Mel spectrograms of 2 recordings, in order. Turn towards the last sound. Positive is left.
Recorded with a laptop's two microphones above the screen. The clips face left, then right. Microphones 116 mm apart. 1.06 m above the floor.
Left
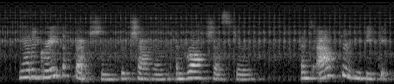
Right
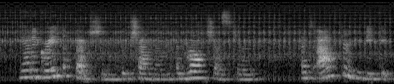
turn(degrees=60)  # may be behind; listen again after turning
